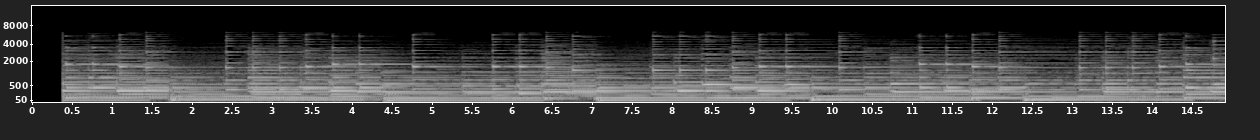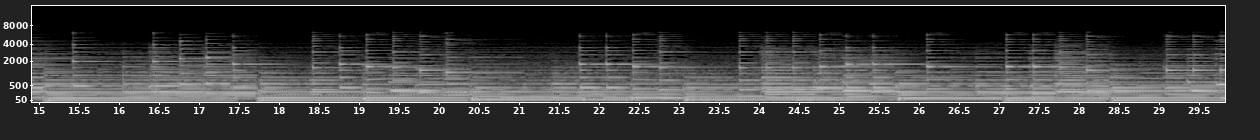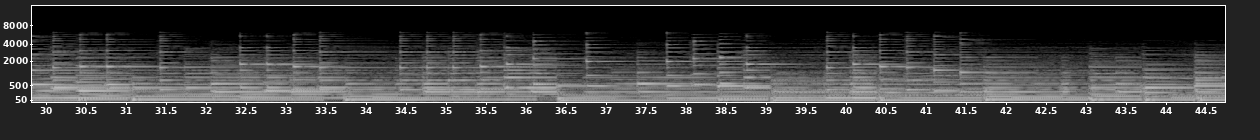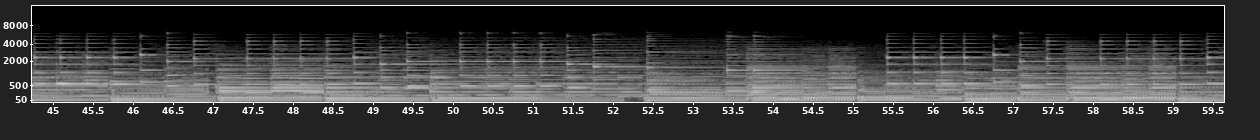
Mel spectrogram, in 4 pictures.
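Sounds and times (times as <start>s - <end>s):
piano: 0.0s - 59.6s.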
